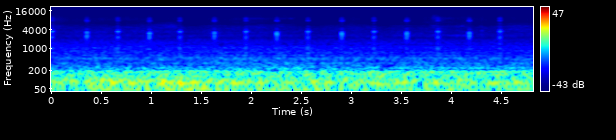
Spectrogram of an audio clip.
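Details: 2010 BMW 328i at night, light sharp ticks about three per second between 15 and 20 mph, heard mainly from driver floorboard, stopping by 20 mph, no vibration, braking normal; low-speed ticking noise, cause unknown.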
